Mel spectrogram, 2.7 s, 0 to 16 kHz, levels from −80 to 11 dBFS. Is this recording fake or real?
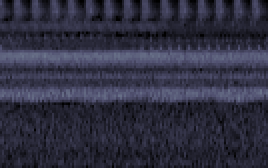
real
